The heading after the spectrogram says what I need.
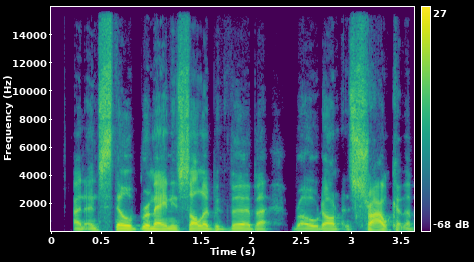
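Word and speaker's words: Wöber: It's pronounced Verber, Connor.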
